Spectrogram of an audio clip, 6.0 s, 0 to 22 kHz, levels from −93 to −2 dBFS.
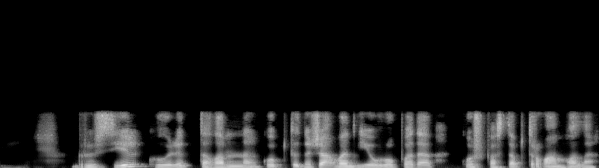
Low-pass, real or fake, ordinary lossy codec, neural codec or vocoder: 7.2 kHz; fake; none; codec, 24 kHz, 0.9 kbps, WavTokenizer, large speech release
